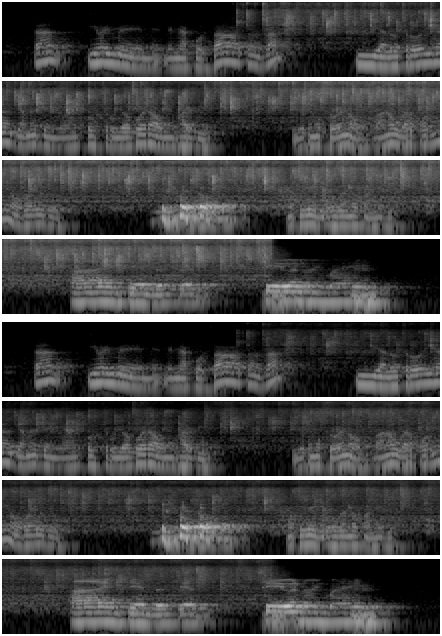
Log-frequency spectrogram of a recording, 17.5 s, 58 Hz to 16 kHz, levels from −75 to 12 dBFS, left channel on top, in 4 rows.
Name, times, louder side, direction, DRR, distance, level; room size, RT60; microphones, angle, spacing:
voice 1, 0.9-2.8 3.5-6.5 7.3-9.4 10.5-11.0 11.6-12.8 15.7-16.0 16.6-16.9, equal, 5° right, 6 dB, 2.4 m, -35 dB
sound 1, 2.3-15.9, left 11 dB, 70° left, 2.7 m, -30 dB
voice 2, 10.2-11.1 13.8-15.3 15.7-16.9, right 2 dB, 80° right, 8 dB, 5.5 m, -23 dB
28.0 x 22.0 x 9.4 m, 0.73 s
head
